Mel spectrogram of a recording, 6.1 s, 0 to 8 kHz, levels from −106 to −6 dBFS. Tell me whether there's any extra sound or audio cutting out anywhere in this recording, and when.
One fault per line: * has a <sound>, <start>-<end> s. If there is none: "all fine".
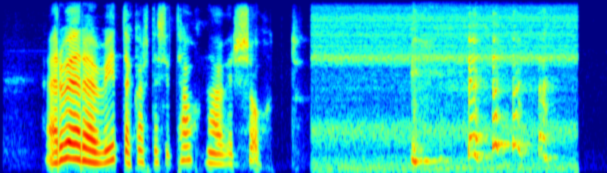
* has a laugh, 4.1-5.7 s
